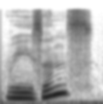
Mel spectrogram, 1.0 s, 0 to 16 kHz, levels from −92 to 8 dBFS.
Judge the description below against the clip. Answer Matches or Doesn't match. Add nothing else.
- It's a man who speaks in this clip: Doesn't match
